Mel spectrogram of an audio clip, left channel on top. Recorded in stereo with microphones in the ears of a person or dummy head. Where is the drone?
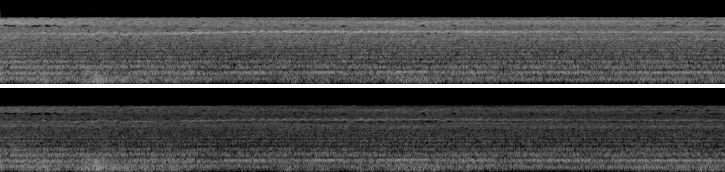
60° left (ahead or behind).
